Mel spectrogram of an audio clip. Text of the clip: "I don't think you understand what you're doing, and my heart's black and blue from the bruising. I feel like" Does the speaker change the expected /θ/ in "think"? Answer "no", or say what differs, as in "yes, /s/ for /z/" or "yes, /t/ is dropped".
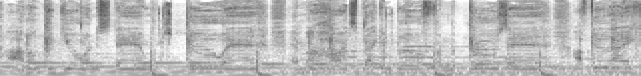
no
